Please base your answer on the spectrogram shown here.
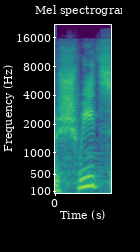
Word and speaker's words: Schwyz: So Schwyz is the pronunciation. There's also a German pronunciation.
